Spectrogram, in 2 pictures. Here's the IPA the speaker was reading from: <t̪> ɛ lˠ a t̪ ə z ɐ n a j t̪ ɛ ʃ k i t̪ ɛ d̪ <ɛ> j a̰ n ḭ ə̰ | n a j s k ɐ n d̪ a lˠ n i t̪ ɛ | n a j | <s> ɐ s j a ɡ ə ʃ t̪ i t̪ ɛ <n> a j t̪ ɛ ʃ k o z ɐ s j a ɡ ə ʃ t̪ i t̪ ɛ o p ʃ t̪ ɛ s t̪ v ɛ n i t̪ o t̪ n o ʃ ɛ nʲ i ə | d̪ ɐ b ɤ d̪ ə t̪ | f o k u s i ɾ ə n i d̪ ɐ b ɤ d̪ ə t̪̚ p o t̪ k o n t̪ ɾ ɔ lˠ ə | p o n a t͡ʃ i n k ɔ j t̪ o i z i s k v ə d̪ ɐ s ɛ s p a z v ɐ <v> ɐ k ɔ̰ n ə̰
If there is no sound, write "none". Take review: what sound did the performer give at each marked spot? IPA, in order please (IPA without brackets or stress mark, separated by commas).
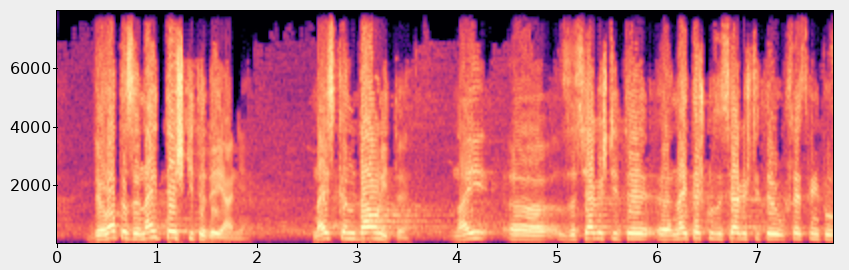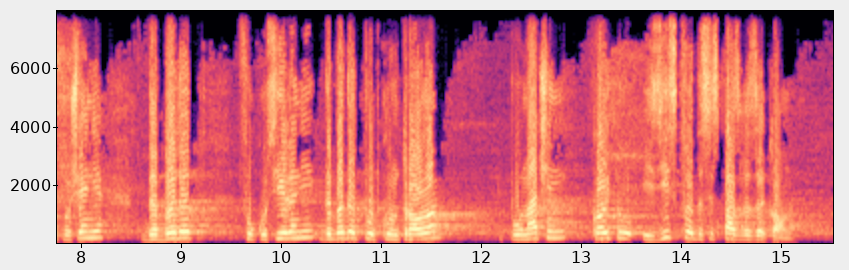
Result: d̪, ɛ, z, n, z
